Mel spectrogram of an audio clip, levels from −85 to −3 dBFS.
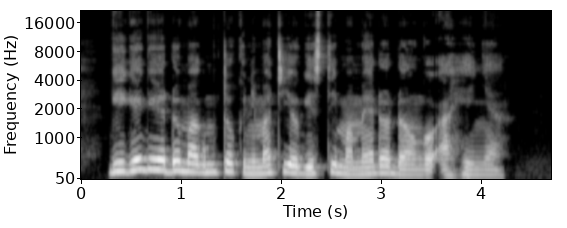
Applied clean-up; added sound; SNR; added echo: none; none; none; none.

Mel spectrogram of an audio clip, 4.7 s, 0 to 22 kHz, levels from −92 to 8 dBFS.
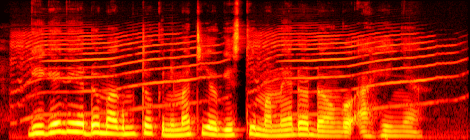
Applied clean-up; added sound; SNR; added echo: none; Squeak; 15 dB; none.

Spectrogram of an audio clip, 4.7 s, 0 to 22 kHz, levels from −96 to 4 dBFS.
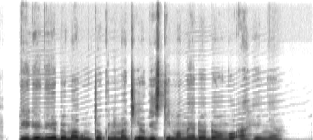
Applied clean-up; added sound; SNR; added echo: neural mask model DeepFilterNet 3.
